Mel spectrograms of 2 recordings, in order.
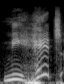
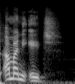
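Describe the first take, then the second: First: H said as "haitch", with breath first; H as "heych"; contrasted pronunciation. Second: H said as "aitch", no h sound; H as "eych"; contrasted pronunciation. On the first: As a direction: sound an h at the start of H: "haitch". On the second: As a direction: start H straight on the vowel: "aitch". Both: Shown as a demonstration.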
